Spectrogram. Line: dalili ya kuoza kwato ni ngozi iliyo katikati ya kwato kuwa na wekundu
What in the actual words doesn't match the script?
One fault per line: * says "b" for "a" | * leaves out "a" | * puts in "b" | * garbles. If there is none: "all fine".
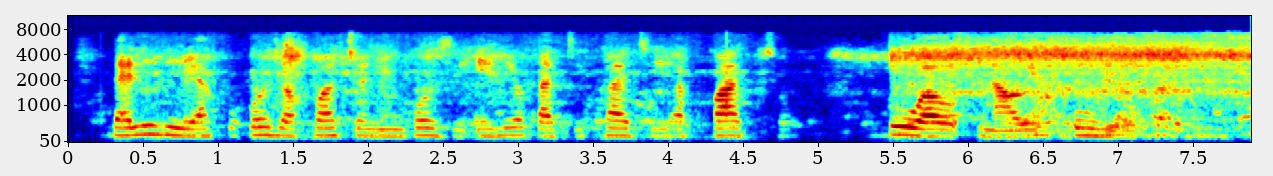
all fine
